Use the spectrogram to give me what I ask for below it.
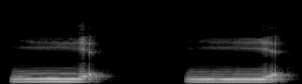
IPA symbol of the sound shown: ʎ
